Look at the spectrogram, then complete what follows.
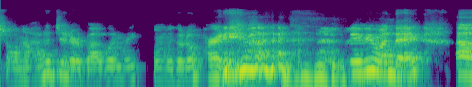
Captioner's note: laughs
